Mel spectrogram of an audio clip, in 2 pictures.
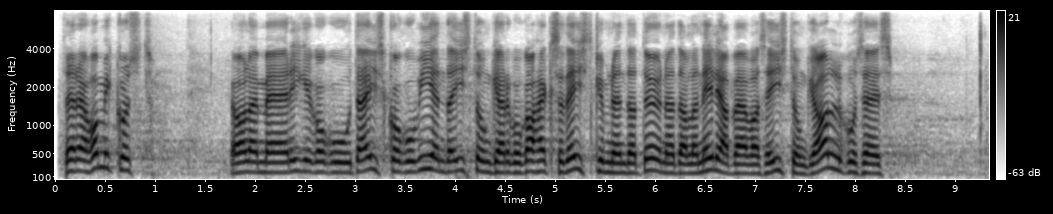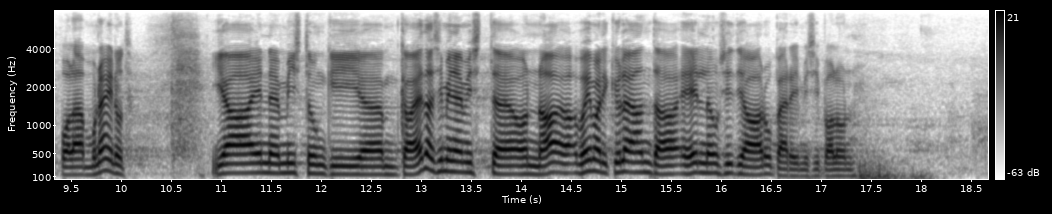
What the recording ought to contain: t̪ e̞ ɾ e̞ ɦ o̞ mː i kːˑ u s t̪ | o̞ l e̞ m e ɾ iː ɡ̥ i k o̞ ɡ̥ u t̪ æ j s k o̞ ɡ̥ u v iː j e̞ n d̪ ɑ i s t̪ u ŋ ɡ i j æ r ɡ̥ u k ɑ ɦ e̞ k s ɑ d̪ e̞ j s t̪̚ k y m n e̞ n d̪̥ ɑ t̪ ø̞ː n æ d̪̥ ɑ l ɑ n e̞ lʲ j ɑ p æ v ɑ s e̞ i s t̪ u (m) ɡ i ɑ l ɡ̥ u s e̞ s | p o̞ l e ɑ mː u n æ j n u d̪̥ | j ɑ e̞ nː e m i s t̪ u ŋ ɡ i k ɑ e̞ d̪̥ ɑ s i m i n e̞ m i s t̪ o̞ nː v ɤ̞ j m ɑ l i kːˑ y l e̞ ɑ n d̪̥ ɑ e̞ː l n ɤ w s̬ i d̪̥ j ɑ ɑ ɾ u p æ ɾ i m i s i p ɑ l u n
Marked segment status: incorrect: ŋ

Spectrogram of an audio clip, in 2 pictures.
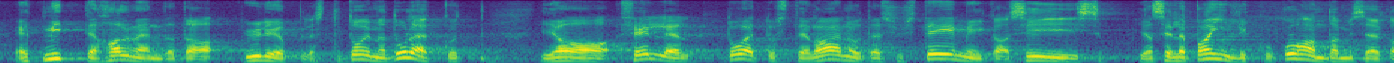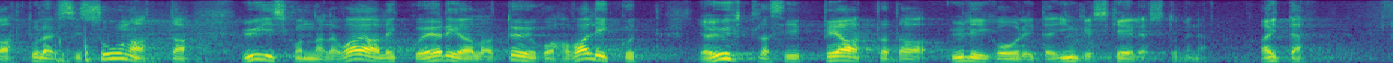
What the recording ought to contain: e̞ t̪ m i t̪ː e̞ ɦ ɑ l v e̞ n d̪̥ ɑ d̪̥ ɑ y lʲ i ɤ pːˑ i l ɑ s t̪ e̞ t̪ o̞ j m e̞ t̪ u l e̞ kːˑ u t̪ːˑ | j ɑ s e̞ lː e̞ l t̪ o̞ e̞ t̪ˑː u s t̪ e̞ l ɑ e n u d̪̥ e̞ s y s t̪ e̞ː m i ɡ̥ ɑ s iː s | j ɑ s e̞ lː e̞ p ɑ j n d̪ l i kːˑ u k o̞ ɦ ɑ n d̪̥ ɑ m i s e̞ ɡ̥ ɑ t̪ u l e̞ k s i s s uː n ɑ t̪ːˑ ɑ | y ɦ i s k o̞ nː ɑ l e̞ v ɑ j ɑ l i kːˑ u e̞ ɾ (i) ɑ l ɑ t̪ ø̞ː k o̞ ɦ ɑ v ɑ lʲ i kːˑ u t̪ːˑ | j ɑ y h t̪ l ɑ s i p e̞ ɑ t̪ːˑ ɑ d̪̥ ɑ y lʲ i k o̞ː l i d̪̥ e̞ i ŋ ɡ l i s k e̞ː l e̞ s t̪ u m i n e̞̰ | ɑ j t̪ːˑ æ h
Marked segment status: correct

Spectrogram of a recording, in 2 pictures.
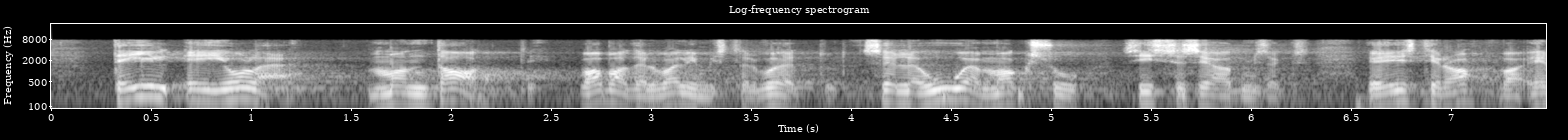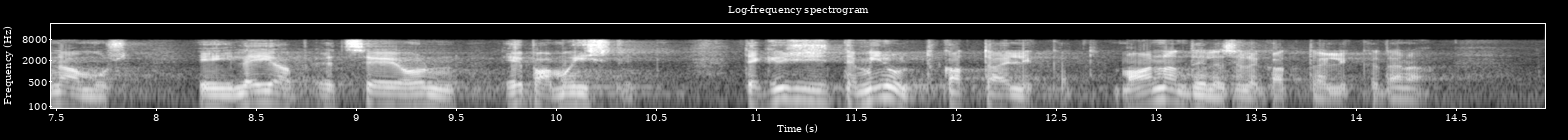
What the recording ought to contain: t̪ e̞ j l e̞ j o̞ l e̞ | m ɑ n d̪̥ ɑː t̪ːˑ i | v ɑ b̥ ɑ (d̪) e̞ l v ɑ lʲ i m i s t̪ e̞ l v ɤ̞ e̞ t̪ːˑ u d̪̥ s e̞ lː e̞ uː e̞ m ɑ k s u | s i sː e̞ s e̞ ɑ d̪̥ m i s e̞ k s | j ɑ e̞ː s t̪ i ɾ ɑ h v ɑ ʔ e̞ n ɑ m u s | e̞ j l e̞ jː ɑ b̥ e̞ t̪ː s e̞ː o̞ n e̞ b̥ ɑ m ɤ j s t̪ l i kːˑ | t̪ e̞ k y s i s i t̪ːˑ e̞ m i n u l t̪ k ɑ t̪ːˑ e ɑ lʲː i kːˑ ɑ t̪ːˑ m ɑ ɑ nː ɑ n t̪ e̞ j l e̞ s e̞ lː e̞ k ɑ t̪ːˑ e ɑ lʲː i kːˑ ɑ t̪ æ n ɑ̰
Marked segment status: correct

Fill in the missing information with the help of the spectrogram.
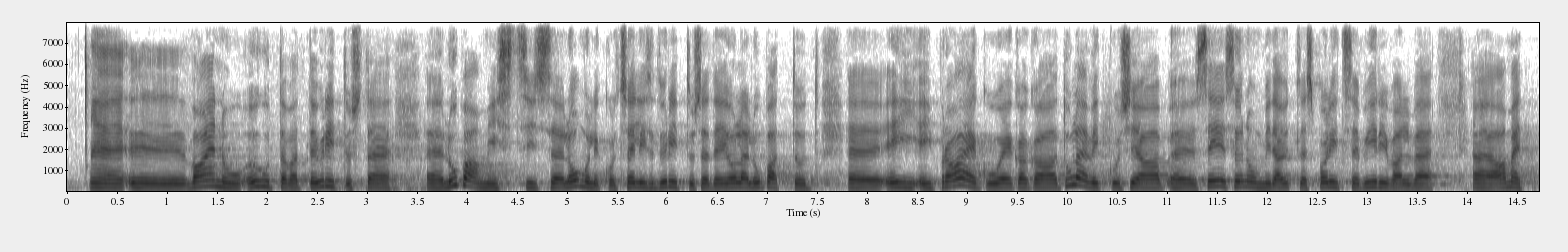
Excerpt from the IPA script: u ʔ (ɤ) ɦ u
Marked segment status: correct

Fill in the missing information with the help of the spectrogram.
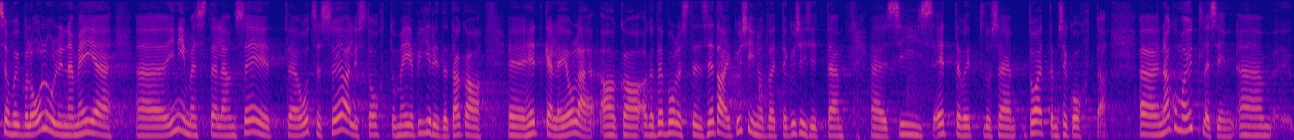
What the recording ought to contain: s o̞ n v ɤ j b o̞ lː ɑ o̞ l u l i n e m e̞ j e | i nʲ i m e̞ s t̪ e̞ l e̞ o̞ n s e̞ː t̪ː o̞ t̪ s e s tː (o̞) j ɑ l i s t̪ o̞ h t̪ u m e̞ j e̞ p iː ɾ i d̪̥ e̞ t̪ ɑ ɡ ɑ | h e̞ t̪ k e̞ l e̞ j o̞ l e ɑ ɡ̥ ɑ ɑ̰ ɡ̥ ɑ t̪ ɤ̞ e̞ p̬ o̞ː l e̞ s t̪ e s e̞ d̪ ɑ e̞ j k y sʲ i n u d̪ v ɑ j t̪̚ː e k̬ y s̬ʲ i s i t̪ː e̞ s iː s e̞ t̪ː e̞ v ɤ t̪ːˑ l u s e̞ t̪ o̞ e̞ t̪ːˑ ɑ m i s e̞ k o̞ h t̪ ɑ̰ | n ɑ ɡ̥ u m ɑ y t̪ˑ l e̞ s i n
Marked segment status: incorrect: ɤ̞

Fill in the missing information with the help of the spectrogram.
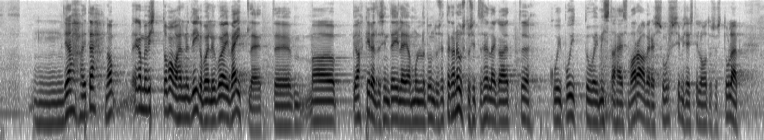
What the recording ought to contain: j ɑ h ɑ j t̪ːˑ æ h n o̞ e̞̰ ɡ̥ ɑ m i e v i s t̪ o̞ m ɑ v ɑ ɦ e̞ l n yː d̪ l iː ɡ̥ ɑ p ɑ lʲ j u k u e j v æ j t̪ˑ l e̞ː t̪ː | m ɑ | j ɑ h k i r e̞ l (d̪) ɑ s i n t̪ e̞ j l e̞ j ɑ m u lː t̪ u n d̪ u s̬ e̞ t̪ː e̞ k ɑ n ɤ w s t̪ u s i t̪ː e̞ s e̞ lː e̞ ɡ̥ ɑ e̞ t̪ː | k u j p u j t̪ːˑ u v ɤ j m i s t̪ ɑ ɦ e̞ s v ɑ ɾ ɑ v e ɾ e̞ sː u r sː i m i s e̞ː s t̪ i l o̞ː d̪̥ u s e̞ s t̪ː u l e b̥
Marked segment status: correct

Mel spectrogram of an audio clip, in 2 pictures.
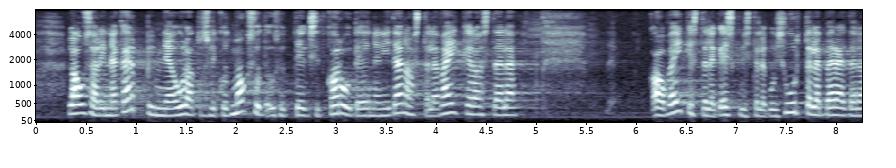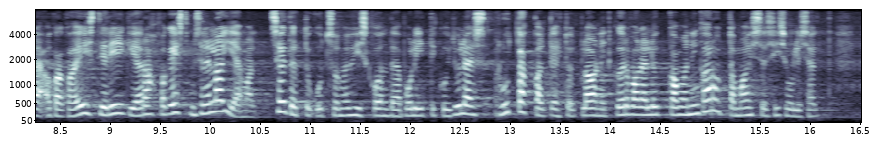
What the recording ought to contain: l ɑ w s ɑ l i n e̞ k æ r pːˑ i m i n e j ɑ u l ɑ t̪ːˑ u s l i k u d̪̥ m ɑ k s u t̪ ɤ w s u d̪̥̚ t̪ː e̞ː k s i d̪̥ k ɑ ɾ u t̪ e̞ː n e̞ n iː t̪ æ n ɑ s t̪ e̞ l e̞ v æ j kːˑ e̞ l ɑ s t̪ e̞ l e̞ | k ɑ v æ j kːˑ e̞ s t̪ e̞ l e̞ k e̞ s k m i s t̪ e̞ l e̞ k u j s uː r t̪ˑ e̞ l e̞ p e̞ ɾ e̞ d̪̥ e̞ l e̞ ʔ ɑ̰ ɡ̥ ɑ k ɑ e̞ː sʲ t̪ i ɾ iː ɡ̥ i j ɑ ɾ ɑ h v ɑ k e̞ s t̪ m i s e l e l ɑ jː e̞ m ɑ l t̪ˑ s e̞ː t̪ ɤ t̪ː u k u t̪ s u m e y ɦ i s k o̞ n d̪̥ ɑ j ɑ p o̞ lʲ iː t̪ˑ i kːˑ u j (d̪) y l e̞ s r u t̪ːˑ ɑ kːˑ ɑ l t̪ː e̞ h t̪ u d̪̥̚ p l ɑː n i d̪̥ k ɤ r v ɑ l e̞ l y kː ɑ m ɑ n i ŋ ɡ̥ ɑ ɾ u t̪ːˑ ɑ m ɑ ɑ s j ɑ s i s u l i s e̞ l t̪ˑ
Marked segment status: correct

